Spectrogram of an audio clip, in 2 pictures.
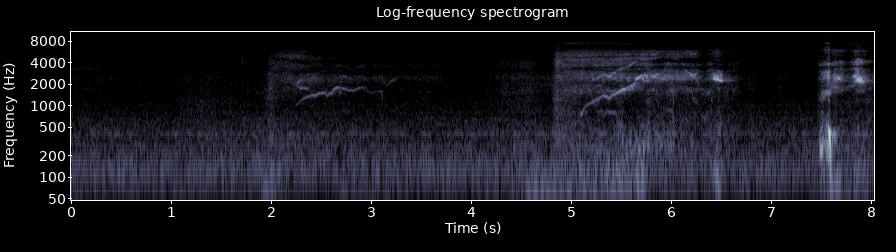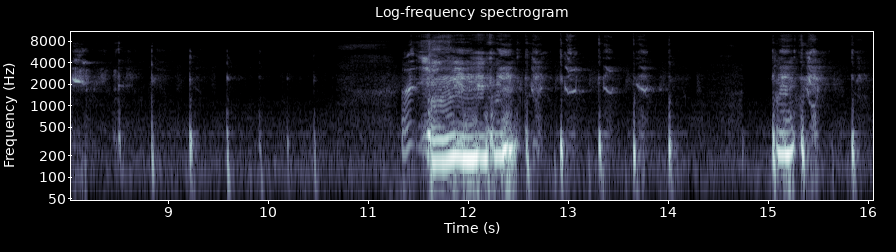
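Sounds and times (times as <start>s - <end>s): person wheezing breaths: 3.1s - 6.6s, 7.5s - 16.0s
person coughing harshly: 7.5s - 9.4s, 11.4s - 14.1s, 15.0s - 16.0s.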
